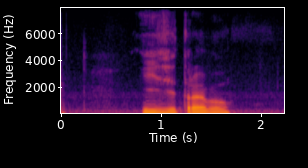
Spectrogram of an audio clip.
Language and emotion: Russian, neutral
